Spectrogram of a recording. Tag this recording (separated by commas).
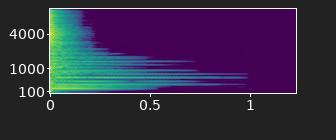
Music, Drum, Musical instrument, Percussion, Snare drum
